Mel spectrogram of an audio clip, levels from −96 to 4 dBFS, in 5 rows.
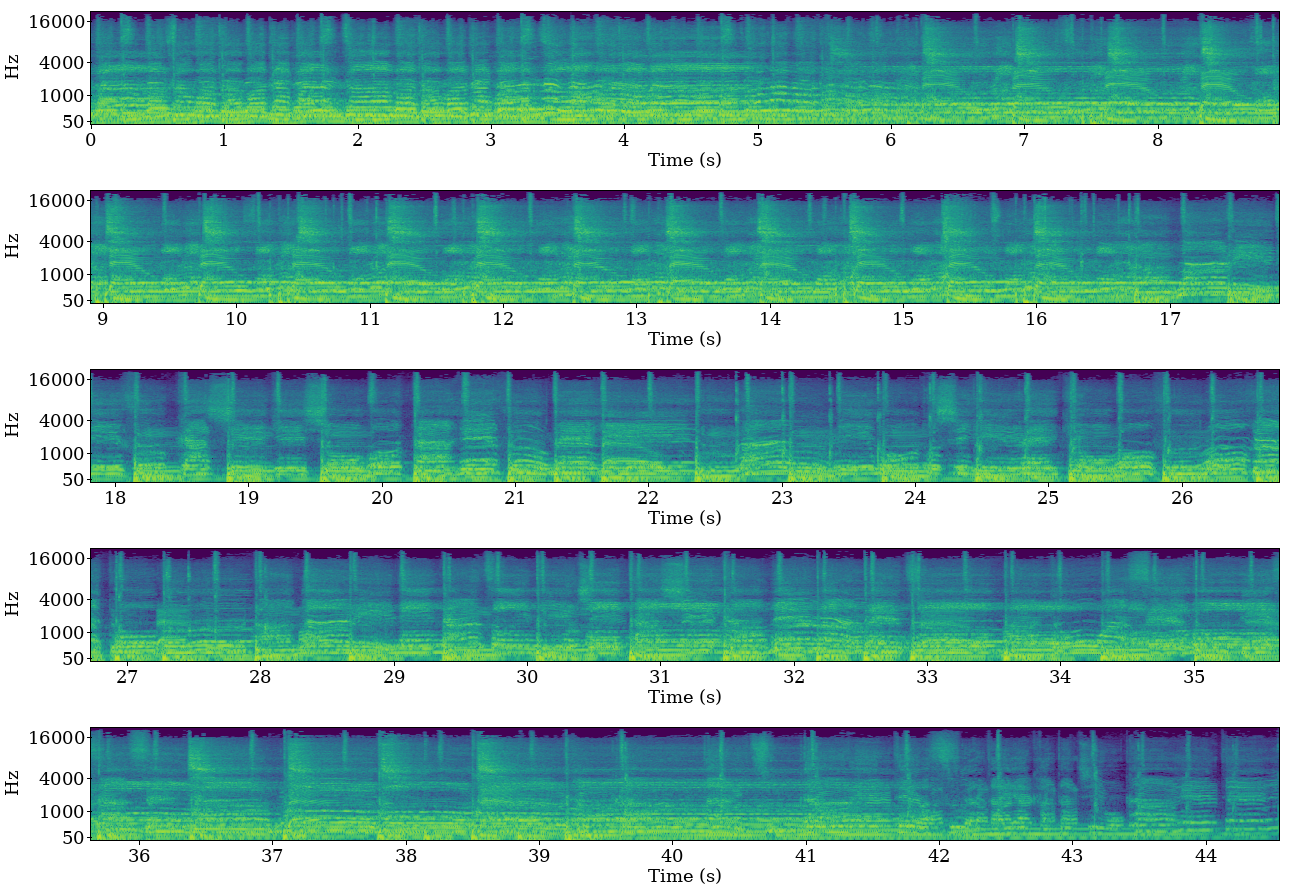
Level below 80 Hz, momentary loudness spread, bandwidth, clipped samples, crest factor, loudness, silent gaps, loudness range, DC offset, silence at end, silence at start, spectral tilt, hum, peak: -24 dBFS; 5 LU; over 20 kHz; under 0.1%; 12 dB; -13 LUFS; none; 4 LU; under 0.1%; 0 s; 0 s; -5 dB/octave; none; 0 dBFS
